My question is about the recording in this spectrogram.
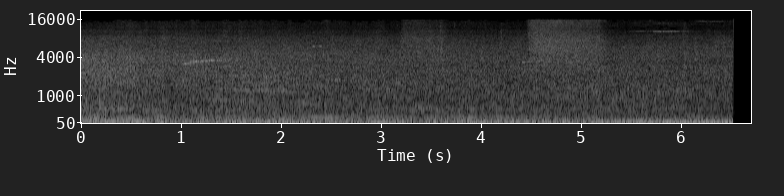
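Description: Open-top double-decker tour bus running along a city street, heard from its upper deck: a steady engine rumble with a low hum, mixed with road and traffic noise. The sound cuts off abruptly near the end.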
